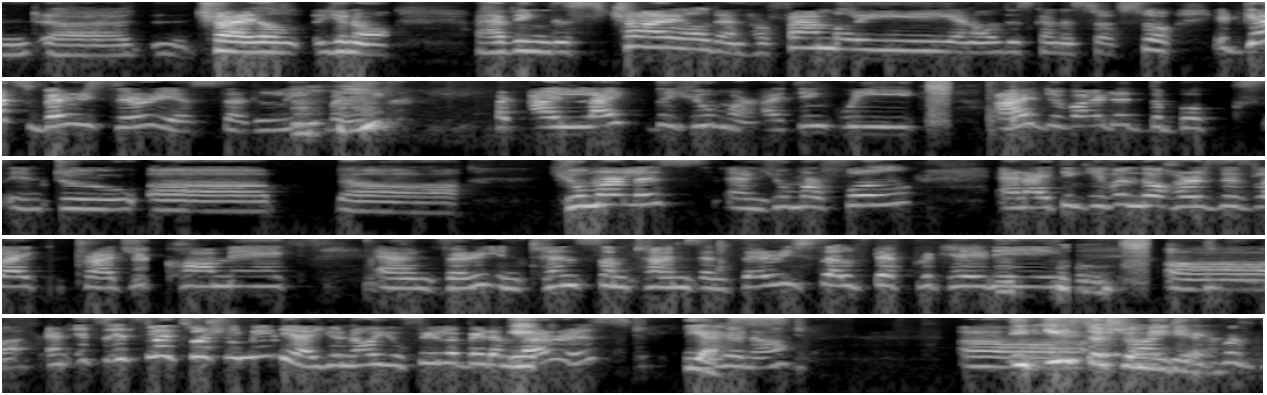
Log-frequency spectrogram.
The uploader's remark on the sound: This event originally took place on Instagram Live and this podcast carries the recording.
